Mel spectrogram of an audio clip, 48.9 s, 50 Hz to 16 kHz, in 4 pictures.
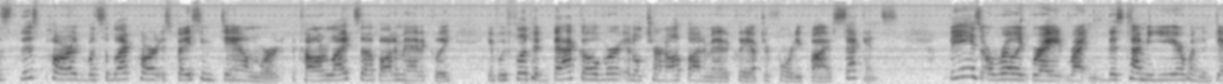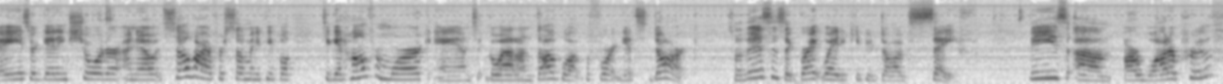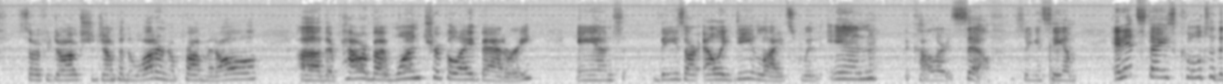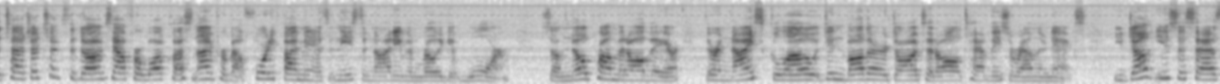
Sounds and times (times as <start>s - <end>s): Speech: 0.0s - 21.9s, 22.5s - 48.8s.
